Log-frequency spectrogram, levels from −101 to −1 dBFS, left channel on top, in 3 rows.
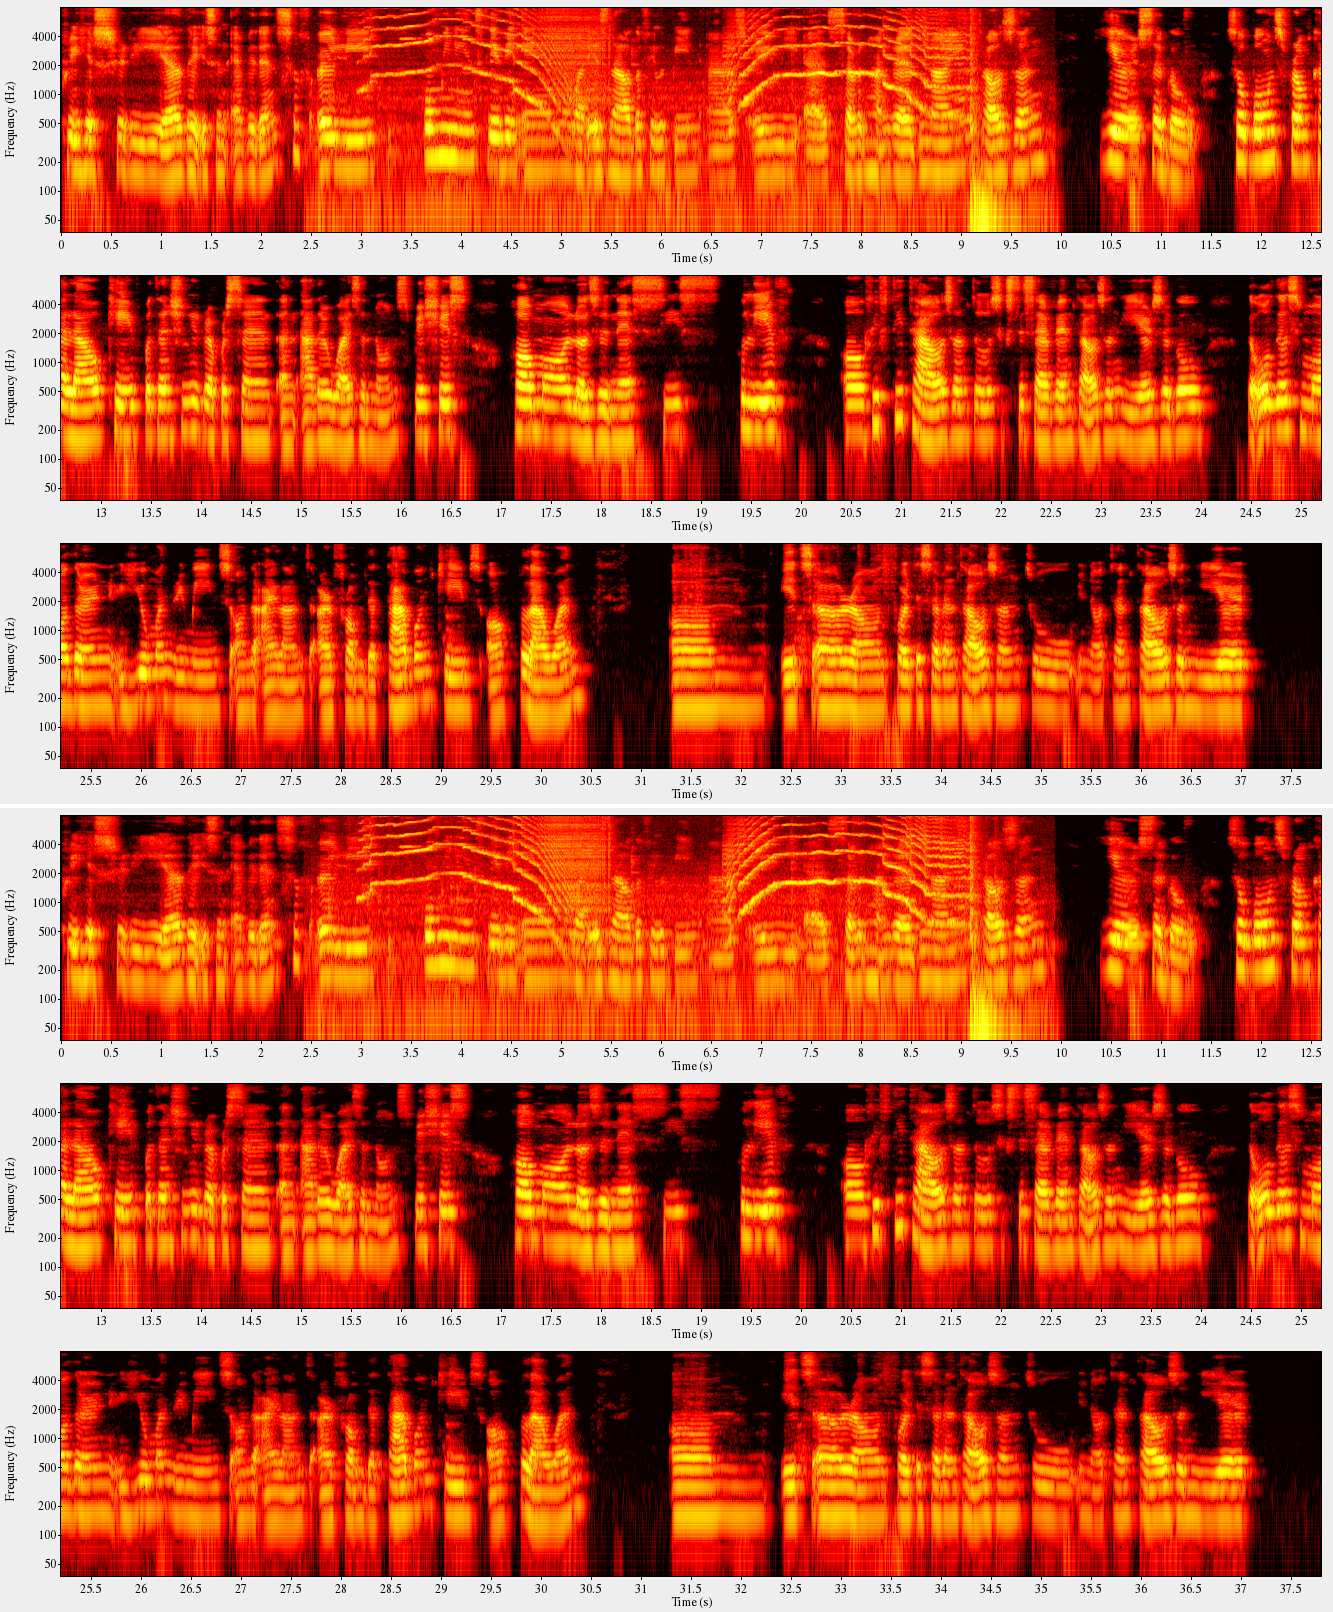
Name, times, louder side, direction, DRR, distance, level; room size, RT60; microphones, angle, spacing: voice 1, 0.0-3.1 3.6-9.9 10.4-11.3 11.7-16.6 17.1-19.0 19.4-19.8 20.4-24.0 24.5-30.4 31.3-37.0, left 4 dB, 50° left, 0.5 m, -30 dB
Squeak, 2.4-9.9, right 3 dB, 25° right, 0.4 m, -32 dB
5.9 x 2.0 x 2.4 m
head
